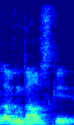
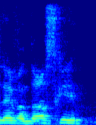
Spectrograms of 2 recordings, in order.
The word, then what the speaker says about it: Lewandowski: You know, they say instead of we in Germany, we say Robert Lewandowski. Americans tend to say Robert Lewandowski. Or they, but I believe in Polish, you would say Robert. No, wait, hold on. How would you say it? Robert Lewandowski. Lewandowski, kind of like Russian.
